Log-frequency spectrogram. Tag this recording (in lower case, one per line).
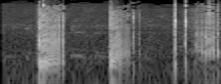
fart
